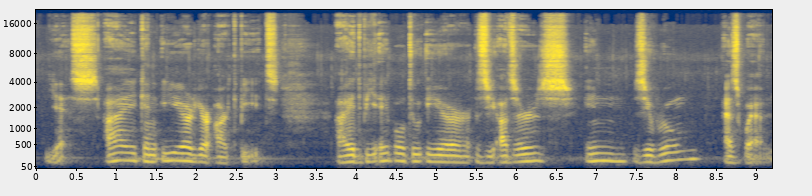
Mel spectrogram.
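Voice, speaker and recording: A man voicing a centuries-old vampire who hunts his own kind, grim and deliberate, in a scripted roleplay monologue addressed to the listener. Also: medium pitch. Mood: wary, threatening. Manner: slow, deliberate, pausing, darkly confiding.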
